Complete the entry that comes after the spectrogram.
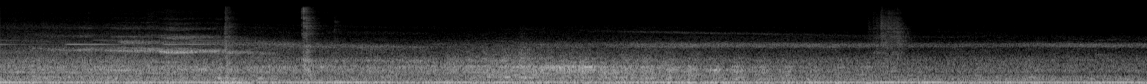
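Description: An electric commuter train running past on the adjacent track, heard from inside another train: a steady rumble with a low hum and a faint whine that falls in pitch midway.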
